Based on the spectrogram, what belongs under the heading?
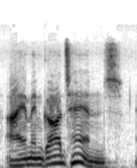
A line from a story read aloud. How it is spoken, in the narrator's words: answered Luther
